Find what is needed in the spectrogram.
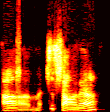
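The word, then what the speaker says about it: Chauna: It's a super creative business name, Shauna Bryant, everywhere. And fun fact, my name is spelled with a C. It's C-H-A-U-N-A.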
